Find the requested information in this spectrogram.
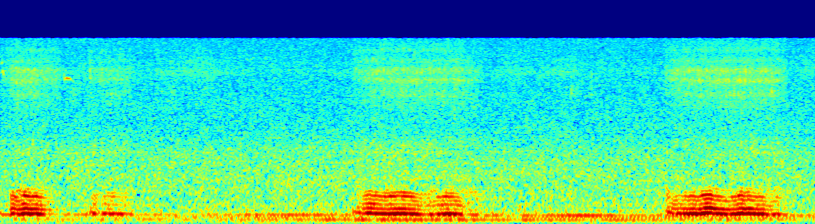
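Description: Low, rumbling snores recur about every three seconds over steady background hiss; ordinary snoring in a sleeping puppy.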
